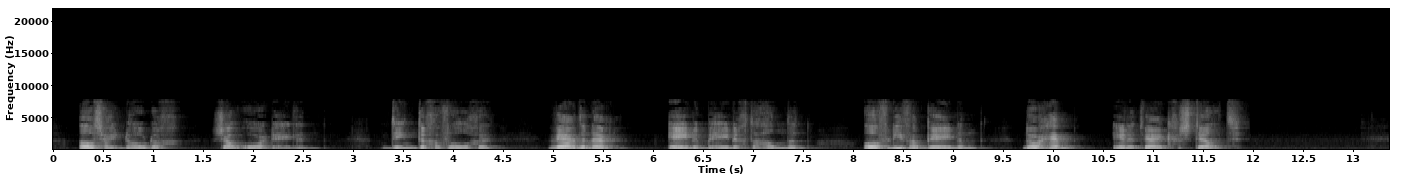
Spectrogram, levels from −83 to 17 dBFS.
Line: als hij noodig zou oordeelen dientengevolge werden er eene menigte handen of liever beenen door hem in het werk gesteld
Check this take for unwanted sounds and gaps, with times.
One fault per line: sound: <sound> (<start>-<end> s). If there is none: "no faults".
no faults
